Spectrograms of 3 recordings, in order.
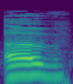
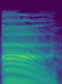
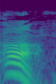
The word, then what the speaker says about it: of: I mentioned of is either pronounced of with a v sound or uh with a schah but never off that is o f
